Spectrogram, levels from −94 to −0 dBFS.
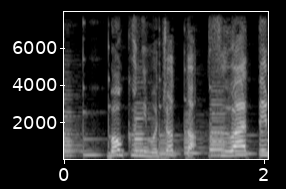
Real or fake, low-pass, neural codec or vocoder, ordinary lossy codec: real; none; none; none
